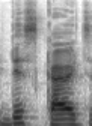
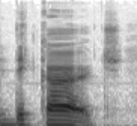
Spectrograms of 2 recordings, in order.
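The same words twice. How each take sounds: First: Every letter of the name is sounded out. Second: The name is said French-style with silent letters. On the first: This is how the name is written. "se escreve Descartes, né, em português" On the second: This is how the name is read. "mas se lê Descartes"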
